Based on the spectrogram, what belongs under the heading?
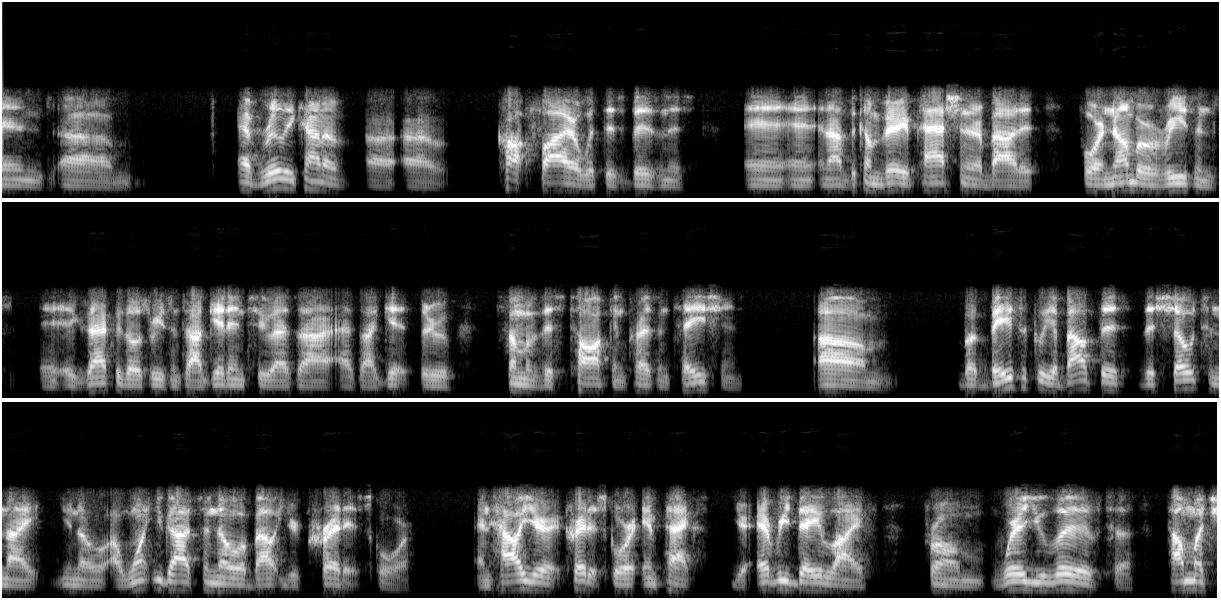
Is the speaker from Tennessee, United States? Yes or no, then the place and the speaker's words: yes; Memphis, Tennessee, United States; I was born in Memphis, Tennessee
